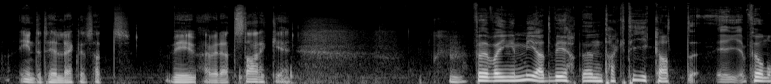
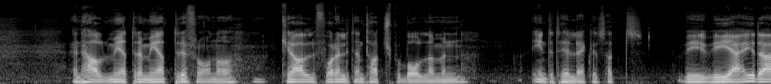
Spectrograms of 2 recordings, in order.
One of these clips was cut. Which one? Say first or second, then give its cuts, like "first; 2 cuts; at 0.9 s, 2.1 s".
first; 1 cut; at 2.0 s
